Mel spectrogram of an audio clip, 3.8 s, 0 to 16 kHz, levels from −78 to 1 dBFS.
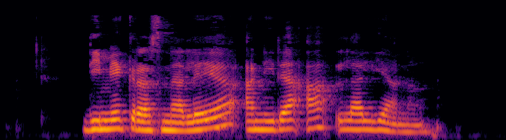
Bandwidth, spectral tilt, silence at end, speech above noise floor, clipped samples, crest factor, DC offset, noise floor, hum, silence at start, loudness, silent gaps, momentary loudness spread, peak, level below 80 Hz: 11.5 kHz; -6.5 dB/octave; 0.5 s; 38 dB; under 0.1%; 16 dB; under 0.1%; -57 dBFS; none; 0.6 s; -20 LUFS; none; 11 LU; -4 dBFS; -58 dBFS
